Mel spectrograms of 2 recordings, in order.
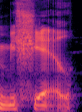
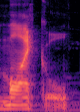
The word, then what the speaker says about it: Michel: Which is why if you have someone from France, if you have a guy from France called Michel, you don't start calling them Michael. You keep calling them Michel.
